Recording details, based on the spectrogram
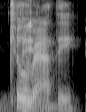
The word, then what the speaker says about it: Kilrathi: But basically, there's a war going on between the humans and the Kalrathi. Am I saying that right? Kalrathi? – I've already forgotten what they're called. Kilrathi.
